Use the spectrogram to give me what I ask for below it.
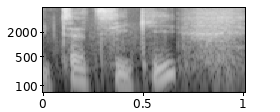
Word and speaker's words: tzatziki: En Iran, le mastokyar, qui est là aussi un dérivé du tzatziki. Et puis, bien sûr, en Grèce, sous le nom, vous l'avez dit, comment on prononce encore, Mathieu ?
